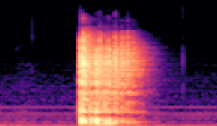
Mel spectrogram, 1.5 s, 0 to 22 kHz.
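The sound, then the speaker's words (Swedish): Dice clatter across a hard table in one quick, rattling roll, about half a second of bright tumbling clicks that fade out, with silence before and after. The dice are rolled to draw two starting Pokémon for a Pokémon Black or White 2 challenge. “Ta fram era tärningar, gott folk.”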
